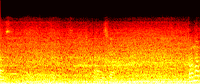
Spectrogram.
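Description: Loud, steady low rumble of background noise, with faint voices over it.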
